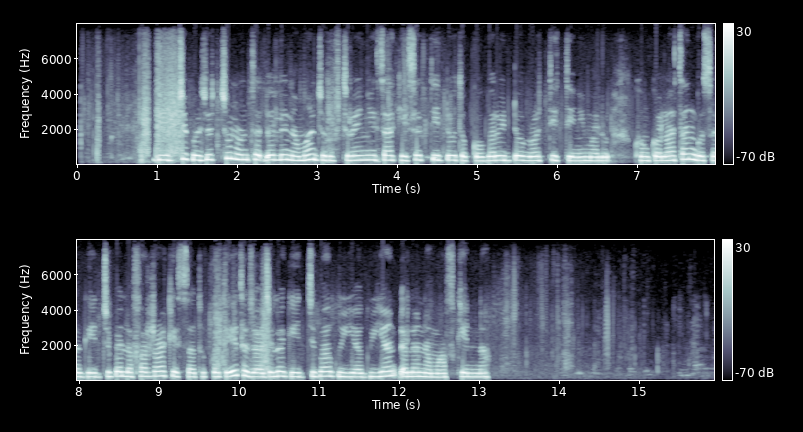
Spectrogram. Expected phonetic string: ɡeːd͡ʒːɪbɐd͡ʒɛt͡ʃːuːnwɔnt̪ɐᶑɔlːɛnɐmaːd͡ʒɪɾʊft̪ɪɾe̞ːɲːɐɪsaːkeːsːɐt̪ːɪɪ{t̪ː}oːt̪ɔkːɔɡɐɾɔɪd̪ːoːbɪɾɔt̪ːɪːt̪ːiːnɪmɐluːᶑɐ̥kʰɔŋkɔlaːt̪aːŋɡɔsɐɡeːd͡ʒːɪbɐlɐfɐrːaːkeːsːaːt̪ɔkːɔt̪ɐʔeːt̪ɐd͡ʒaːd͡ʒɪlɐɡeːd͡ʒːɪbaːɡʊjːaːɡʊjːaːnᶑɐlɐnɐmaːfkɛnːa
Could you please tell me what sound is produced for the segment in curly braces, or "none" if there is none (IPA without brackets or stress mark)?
d̪ː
